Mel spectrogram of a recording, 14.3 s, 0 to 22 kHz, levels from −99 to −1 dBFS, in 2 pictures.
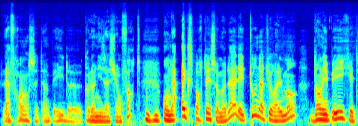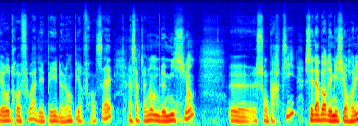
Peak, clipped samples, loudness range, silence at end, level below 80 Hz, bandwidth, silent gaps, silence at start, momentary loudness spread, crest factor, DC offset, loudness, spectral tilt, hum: -2 dBFS; under 0.1%; 4 LU; 0 s; -50 dBFS; 14 kHz; none; 0.05 s; 13 LU; 18 dB; under 0.1%; -20 LUFS; -7.5 dB/octave; none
